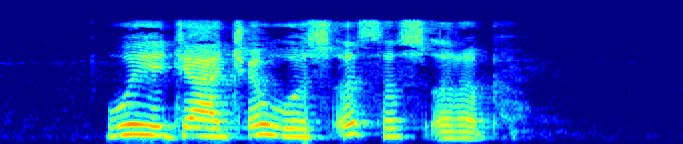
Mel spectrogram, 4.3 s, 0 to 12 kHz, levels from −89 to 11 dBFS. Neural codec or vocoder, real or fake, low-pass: none; real; 7.2 kHz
